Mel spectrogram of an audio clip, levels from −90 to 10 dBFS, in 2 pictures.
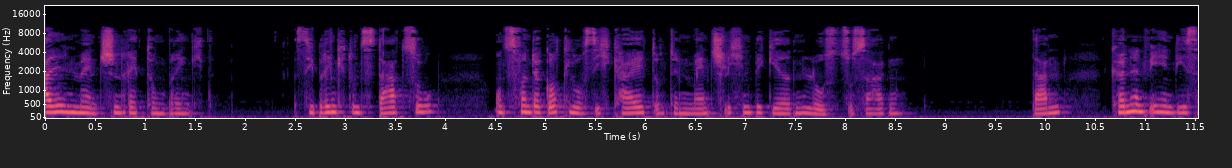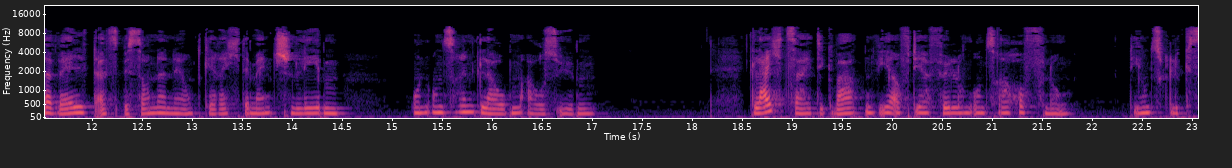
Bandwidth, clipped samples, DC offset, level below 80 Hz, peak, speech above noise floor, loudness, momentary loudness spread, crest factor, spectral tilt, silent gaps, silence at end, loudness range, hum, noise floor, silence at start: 10.5 kHz; under 0.1%; under 0.1%; -54 dBFS; -12 dBFS; 34 dB; -31 LUFS; 11 LU; 20 dB; -4.5 dB/octave; none; 0 s; 5 LU; none; -65 dBFS; 0 s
